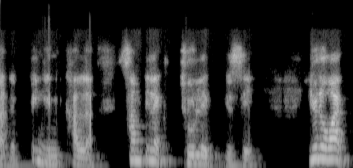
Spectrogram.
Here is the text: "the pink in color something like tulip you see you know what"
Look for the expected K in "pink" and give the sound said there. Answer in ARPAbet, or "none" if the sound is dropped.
none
